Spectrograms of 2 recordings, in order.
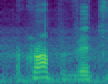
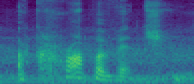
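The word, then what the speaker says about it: Akrapovič: That Akrapovic is a little bit louder.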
